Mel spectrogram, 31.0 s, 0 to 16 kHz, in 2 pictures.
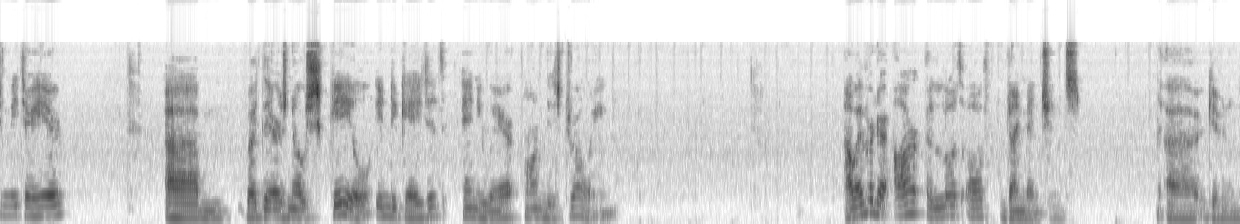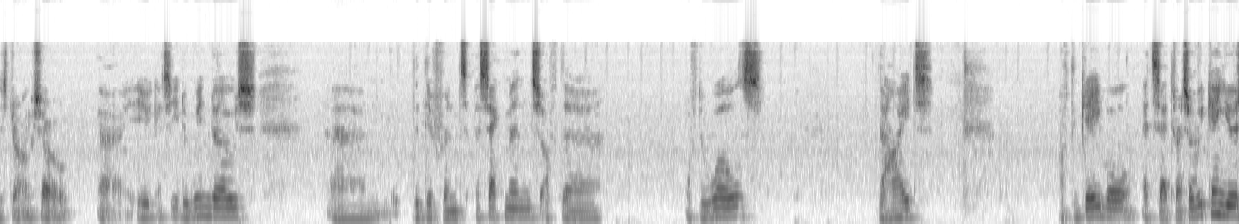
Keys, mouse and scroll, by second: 0.0-0.5 shift+middle drag, 1.4 scroll up 3, 1.8 scroll down 3, 3.2-3.6 shift+middle drag, 3.9 shift+middle drag, 4.4 scroll up 3, 5.5-6.1 shift+middle drag, 6.5 shift+middle click, 7.1 shift+middle drag, 7.7 shift+middle drag, 8.2 shift+middle drag, 8.8 shift+middle drag, 9.7-10.2 shift+middle drag, 10.9-11.9 shift+middle drag, 12.4 shift+middle click, 13.0 shift+middle drag, 14.1 shift+middle click, 18.7-19.9 shift+middle drag, 20.5-20.8 shift+middle drag, 22.8 shift+middle drag, 23.5 shift+middle drag, 24.9-25.3 shift+middle drag, 26.0-26.3 shift+middle drag, 26.7 shift+middle click, 28.2 shift+middle click, 29.1 shift+middle drag, 30.5-30.8 shift+middle drag.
